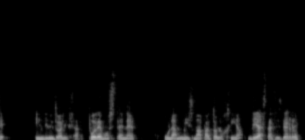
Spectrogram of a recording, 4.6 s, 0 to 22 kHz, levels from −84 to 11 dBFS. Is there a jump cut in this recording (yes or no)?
yes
